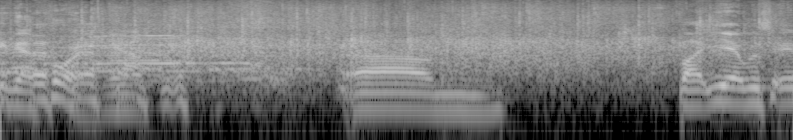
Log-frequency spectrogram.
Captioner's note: cheers and applause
